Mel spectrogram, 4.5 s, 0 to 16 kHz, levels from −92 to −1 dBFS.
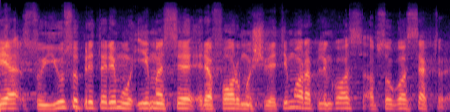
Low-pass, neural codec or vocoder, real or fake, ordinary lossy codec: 14.4 kHz; vocoder, 44.1 kHz, 128 mel bands every 256 samples, BigVGAN v2; fake; AAC, 48 kbps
